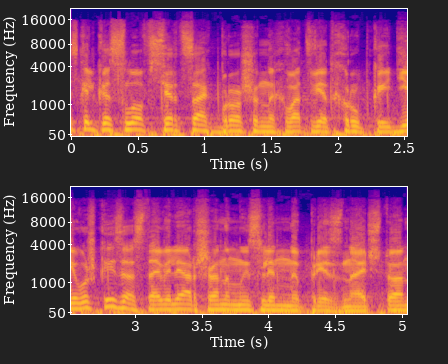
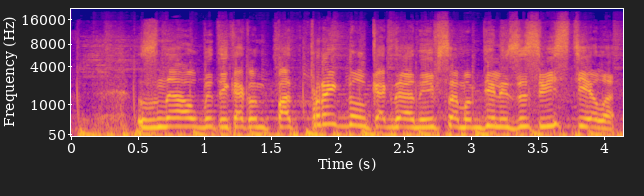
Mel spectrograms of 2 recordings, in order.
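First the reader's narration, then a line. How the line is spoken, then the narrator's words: Ringing laughter. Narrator (Russian): звонко расхохоталась Селина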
